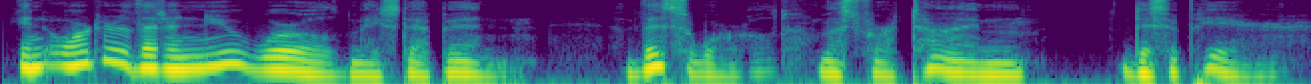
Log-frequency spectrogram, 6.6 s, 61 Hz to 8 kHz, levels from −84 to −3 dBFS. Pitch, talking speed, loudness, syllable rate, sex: 130 Hz, 145 wpm, -17 LUFS, 3.5 syllables/s, male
